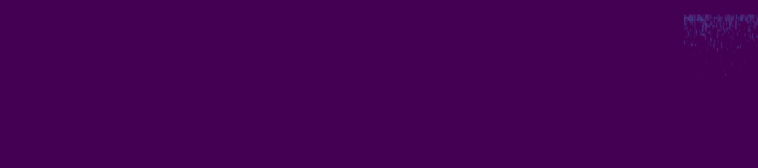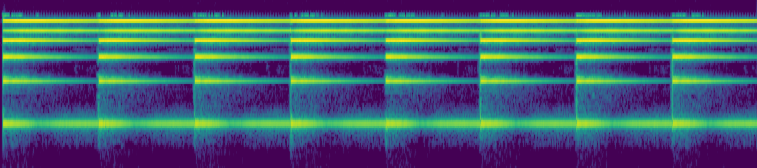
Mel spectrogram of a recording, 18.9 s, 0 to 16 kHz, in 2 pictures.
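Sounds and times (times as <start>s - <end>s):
bell-like timer chime: 9.5s - 18.9s.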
